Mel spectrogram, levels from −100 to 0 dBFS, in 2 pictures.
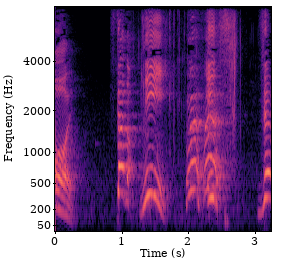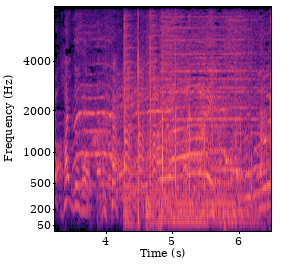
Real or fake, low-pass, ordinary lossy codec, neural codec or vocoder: real; none; none; none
